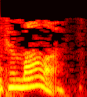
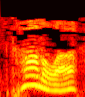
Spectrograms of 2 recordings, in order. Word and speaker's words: Kamala: Everybody's pronouncing it, including her. She says exactly. – Kamala. – But she... – Don Lemon says, or Don Lemon says it's Kamala. I actually like Kamala. I think that sounds more sophisticated. I think she should go my way.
